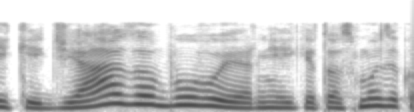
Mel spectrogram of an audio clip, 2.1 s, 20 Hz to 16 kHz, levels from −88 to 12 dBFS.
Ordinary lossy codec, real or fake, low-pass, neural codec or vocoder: AAC, 64 kbps; fake; 7.2 kHz; codec, 16 kHz, 8 kbps, FunCodec, trained on Chinese and English, 25 frames a second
